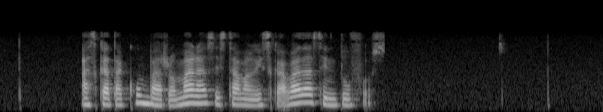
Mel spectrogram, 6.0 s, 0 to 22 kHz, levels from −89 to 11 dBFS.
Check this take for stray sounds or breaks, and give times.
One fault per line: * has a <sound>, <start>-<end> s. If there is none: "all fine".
all fine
